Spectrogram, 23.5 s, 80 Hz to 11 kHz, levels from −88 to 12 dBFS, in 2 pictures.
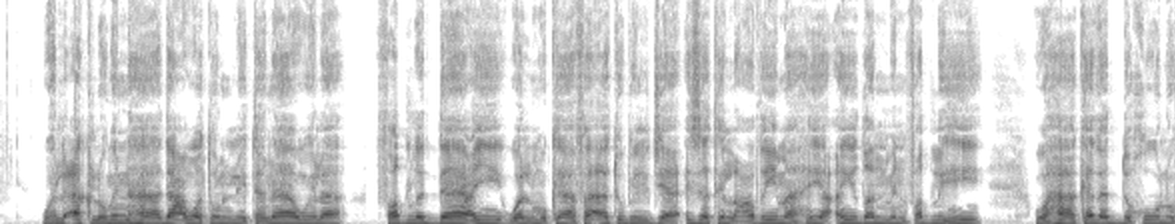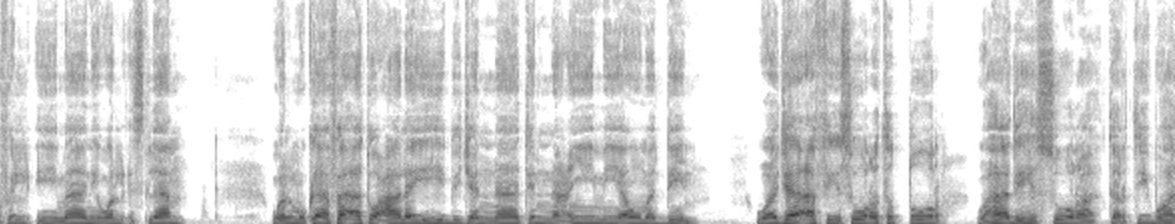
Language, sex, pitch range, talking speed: Arabic, male, 140-155 Hz, 80 wpm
